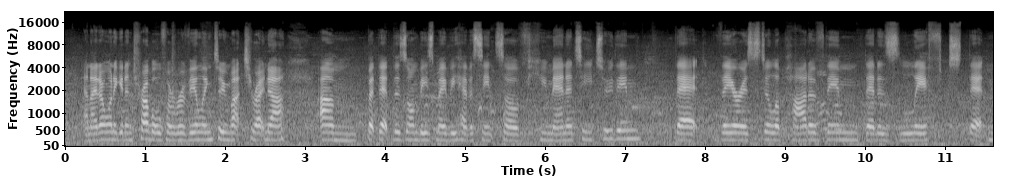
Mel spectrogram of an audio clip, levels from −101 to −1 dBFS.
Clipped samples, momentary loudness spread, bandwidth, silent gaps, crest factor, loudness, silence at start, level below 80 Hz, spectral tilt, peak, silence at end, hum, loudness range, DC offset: under 0.1%; 7 LU; 16 kHz; none; 20 dB; -27 LUFS; 0 s; -54 dBFS; -2.5 dB/octave; -8 dBFS; 0 s; none; 3 LU; under 0.1%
